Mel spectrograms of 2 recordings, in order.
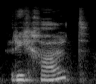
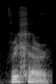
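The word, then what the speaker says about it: Richárd: Oh, someone mentioned that Richard Rapport's name is pronounced Richard. Richard, Is it Richard? Yeah, it's got to be Richard, because I believe in Hungarian you have different ways of reading some letters and then pronouncing therefore, right?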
